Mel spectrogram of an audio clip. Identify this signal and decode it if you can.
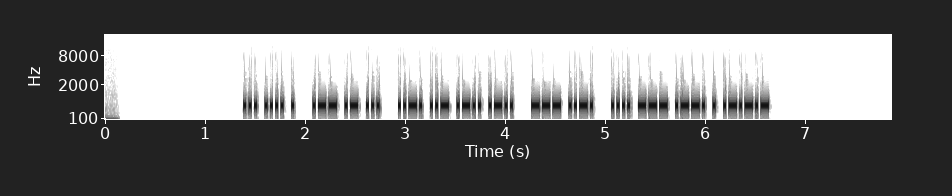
Morse code, heard as a keyed tone, about 42 wpm, 700 Hz. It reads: SHE WAS FULL OF HOPE.
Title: Sentences from Top 1000 Words - Review Part 3 - 45wpm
